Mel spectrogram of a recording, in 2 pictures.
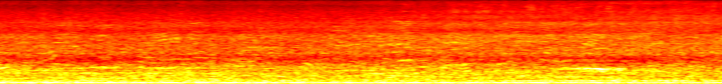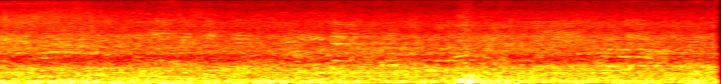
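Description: Indistinct street chatter from people talking nearby over the low steady hum of idling taxis; the hum fades about two-thirds of the way through, and a single thump sounds near the end.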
